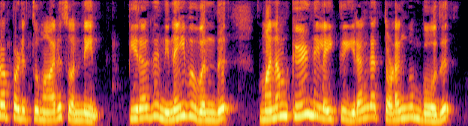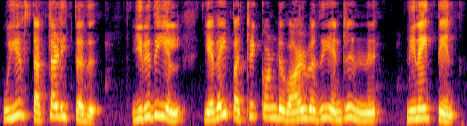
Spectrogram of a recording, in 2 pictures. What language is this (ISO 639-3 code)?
tam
